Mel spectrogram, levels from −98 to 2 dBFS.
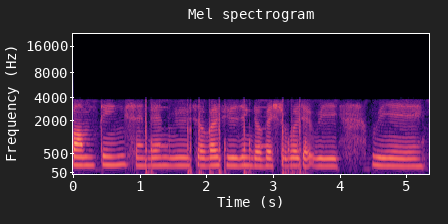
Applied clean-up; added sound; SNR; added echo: neural mask model RNNoise.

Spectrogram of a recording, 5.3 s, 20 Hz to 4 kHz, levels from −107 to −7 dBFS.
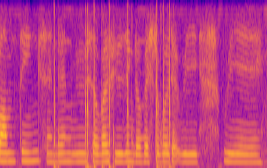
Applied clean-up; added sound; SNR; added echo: none; Computer keyboard; 6 dB; none.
